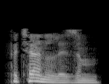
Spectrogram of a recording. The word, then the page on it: paternalism: pə’tɜ:rnəlızm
